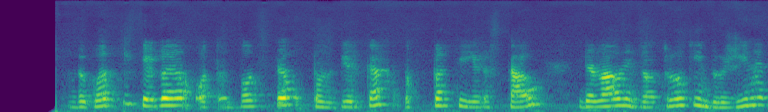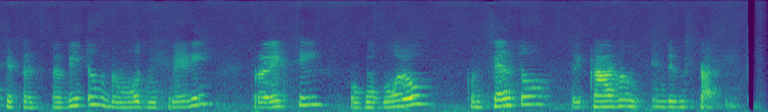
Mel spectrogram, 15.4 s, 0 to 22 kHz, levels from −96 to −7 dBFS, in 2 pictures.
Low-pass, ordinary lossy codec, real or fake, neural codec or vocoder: none; none; fake; codec, 44.1 kHz, 2.6 kbps, DAC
